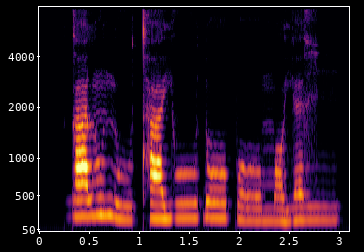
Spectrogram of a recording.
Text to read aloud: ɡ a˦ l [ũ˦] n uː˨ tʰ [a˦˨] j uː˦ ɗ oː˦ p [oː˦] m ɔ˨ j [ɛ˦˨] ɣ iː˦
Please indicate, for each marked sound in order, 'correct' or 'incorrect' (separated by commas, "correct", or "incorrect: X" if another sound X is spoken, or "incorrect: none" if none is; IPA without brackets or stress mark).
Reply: correct, incorrect: a˦, incorrect: oː˨, incorrect: ɛ˦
